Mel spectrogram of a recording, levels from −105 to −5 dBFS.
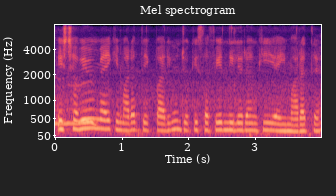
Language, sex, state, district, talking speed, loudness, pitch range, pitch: Hindi, female, Uttar Pradesh, Jalaun, 285 wpm, -26 LUFS, 185-205 Hz, 195 Hz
